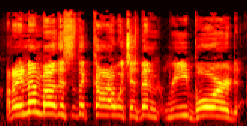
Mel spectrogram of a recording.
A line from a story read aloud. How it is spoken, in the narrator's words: bellowed above the din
